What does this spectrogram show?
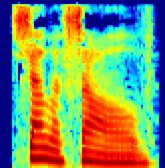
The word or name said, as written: cellosolve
